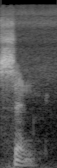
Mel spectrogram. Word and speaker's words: Sin: And we're told that they're traveling out through the wilderness of sin. And mind you, it's not sin as in the word we know of sin in English. It just sounds like the word sin in their language.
